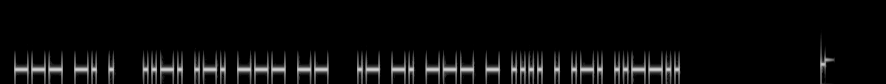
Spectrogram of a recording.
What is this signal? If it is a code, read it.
Morse code, heard as a keyed tone, about 28 wpm, 700 Hz. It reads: ONE FROM ANOTHER?
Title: Sentences from Top 1400 Words 28wpm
